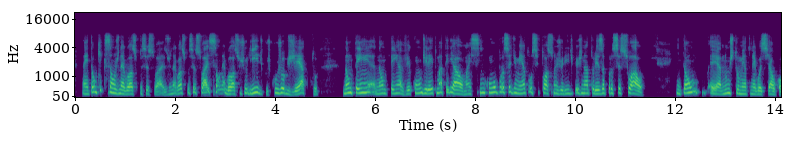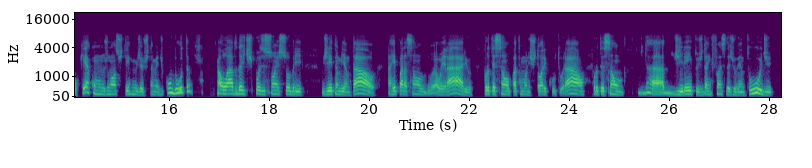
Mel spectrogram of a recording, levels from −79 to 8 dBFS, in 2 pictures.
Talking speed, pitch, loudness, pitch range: 165 wpm, 175 Hz, -18 LUFS, 150-210 Hz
